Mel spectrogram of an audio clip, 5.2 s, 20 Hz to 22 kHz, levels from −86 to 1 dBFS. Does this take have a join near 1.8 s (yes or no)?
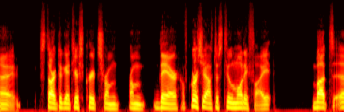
no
